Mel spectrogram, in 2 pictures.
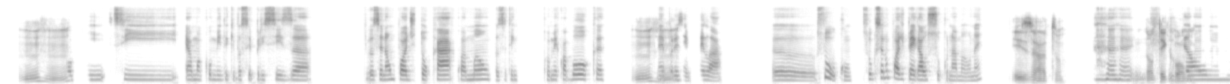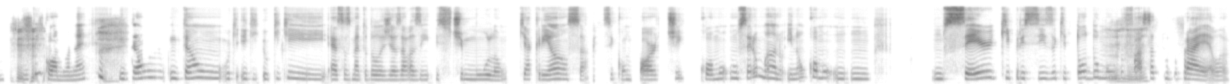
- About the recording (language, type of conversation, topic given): Portuguese, podcast, Como manter a curiosidade ao estudar um assunto chato?
- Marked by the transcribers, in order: chuckle; chuckle; tapping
